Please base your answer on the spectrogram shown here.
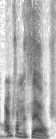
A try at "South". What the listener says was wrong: First time we say South with an F. Okay, it's SOUF in the South. Okay, so you put the TH on there, you was all wrong from the dub. Okay, it's South. Okay, SOUF. SOWF. South. Okay, that's what we say.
